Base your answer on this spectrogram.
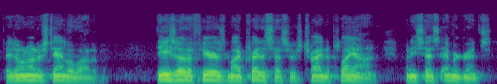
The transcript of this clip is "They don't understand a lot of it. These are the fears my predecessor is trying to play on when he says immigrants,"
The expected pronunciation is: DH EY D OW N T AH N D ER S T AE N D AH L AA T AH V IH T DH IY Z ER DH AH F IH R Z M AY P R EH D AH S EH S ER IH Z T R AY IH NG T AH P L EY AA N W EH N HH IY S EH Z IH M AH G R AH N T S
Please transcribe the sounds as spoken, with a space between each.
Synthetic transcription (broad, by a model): DH EY D OW N T AH N D ER S T AE N D AH L AA T AH V IH T DH IY Z ER DH AH F IH R Z M AY P R EH D AH S EH S ER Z T R AY IH NG T AH P L EY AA N W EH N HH IY S EH Z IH M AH G R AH N T S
